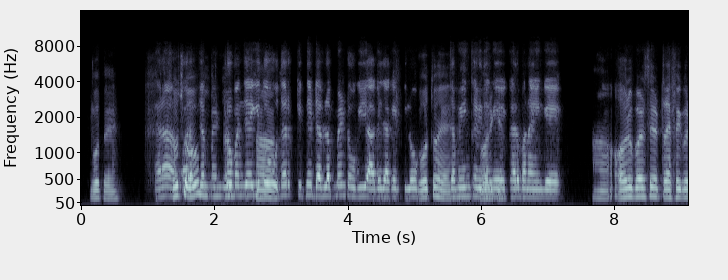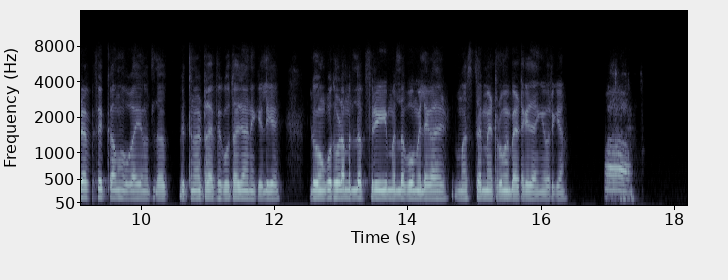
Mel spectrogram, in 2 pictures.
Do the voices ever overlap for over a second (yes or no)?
yes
